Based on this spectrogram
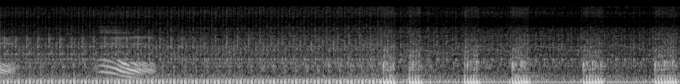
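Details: John Deere 1050 tractor diesel: steady low clatter at idle, then several short even throttle blips picking up and dropping back cleanly; engine sounds healthy, normal idle.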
